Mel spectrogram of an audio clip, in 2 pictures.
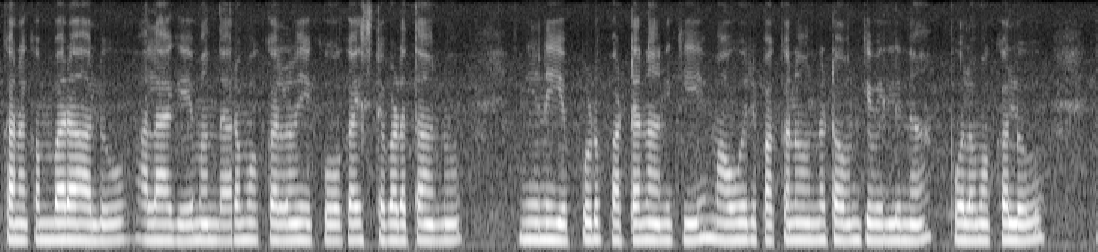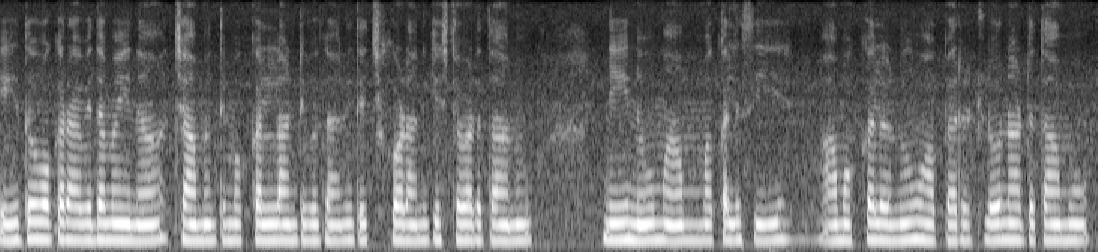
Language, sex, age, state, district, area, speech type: Telugu, female, 45-60, Andhra Pradesh, East Godavari, rural, spontaneous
